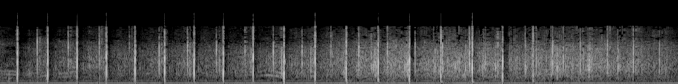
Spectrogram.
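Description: One person claps steadily in a brisk, even rhythm, about twenty sharp claps in a row, with faint murmuring voices underneath, clapping for people who did a lot of hard work on a painting for a cover.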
